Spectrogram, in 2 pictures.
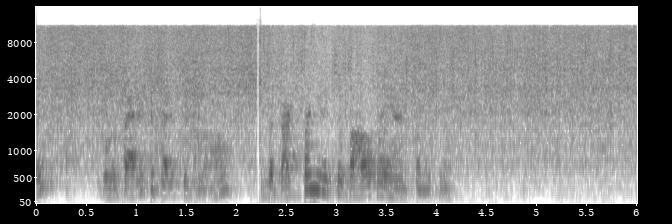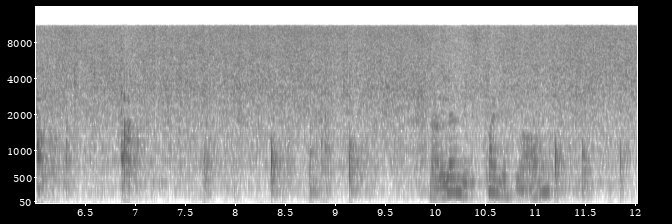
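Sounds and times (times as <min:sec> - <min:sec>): spatula stirring and scraping pan: 0:00.0 - 0:02.2, 0:04.3 - 0:12.0
vegetables sizzling in hot oil: 0:00.0 - 0:12.0
spatula tapping pan: 0:06.0 - 0:09.4, 0:11.1 - 0:12.0.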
